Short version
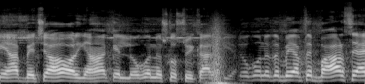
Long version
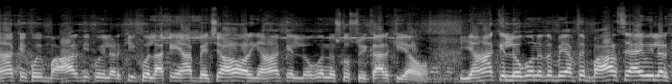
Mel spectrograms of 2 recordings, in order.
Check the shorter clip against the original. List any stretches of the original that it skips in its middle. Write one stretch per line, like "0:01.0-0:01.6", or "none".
0:04.1-0:05.1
